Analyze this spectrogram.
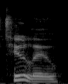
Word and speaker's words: Cthulhu: crafty and horror names the more uncomfortable it is to say the closer you are to getting it right yeah uh one of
